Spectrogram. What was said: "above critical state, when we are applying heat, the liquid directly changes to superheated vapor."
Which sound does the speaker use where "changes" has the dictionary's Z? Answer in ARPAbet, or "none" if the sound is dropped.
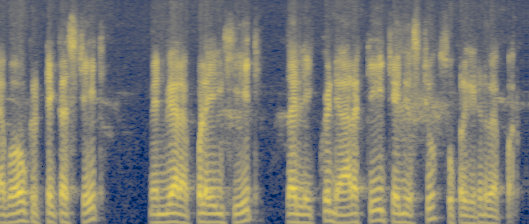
S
